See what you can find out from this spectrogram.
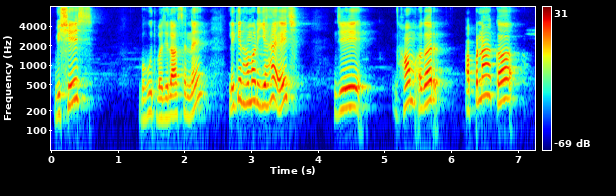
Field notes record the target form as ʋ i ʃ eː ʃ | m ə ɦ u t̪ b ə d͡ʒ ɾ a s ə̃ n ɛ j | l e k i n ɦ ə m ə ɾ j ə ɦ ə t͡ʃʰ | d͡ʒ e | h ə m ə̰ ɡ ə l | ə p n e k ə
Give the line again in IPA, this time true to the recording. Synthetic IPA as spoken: ʋ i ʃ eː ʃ | b ə ɦ u t̪ b ə d͡ʒ l a s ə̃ n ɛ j | l e k i n ɦ ə m ə ɾ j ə ɦ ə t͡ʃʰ | d͡ʒ e | h ə m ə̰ ɡ ə ɾ | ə p n a k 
